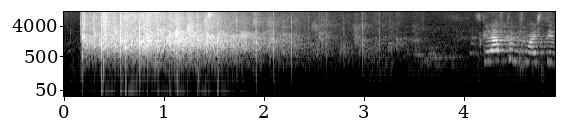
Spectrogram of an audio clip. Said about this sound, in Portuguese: Vamos só treinar as palmas.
